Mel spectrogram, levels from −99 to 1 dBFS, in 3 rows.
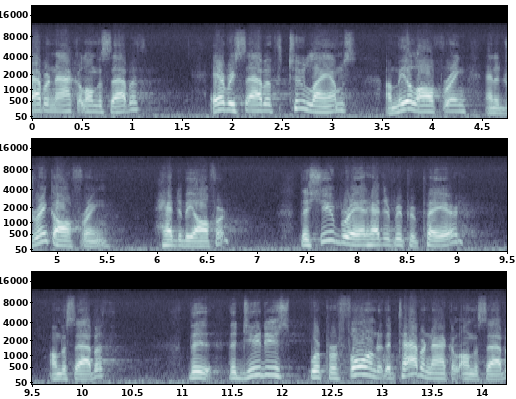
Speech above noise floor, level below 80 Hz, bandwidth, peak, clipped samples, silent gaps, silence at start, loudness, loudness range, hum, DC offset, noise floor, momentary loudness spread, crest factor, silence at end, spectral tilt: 25 dB; -46 dBFS; 12 kHz; -2 dBFS; under 0.1%; none; 0 s; -19 LUFS; 4 LU; none; under 0.1%; -43 dBFS; 11 LU; 18 dB; 0 s; -5 dB/octave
